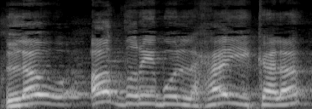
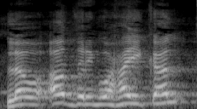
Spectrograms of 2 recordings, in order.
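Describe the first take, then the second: First: Slow, careful "adribul haikala" with the ending vowels added; slip of the tongue. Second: "adribu haikal" said cleanly, with no extra endings; corrected reading. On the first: Teacher misreads "adribul haikala" slowly to the class. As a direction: read it as "adribul haikala" before correcting. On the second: Teacher corrects himself to "adribu haikal" for the students. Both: Shown as a demonstration. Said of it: "Macam saya sebut begini".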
